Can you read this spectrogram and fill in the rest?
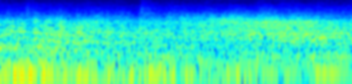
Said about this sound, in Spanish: Sigue las explosiones en el aeropuerto que podrían ser originadas, además de las bombas, por los combustibles que flotan.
